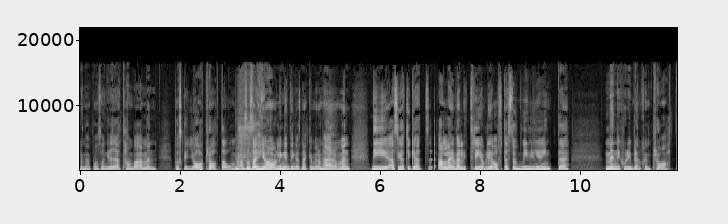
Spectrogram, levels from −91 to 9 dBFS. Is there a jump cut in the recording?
no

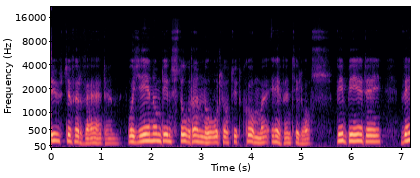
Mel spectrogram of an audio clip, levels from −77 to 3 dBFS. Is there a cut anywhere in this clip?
yes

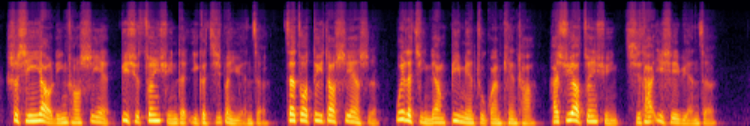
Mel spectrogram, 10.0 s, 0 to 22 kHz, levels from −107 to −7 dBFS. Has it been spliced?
yes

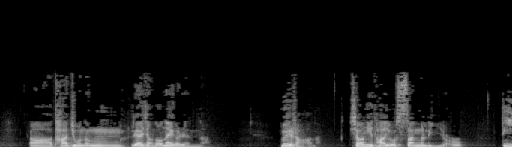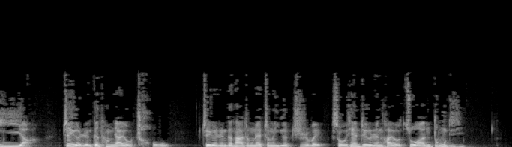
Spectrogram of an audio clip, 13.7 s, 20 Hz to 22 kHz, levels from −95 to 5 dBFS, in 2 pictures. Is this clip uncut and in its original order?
no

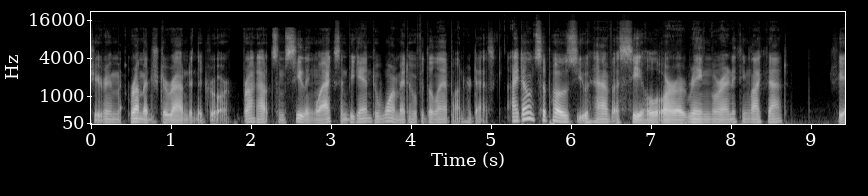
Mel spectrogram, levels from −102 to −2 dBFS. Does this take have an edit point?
yes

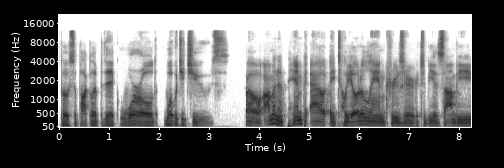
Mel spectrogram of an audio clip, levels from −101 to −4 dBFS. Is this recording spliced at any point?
no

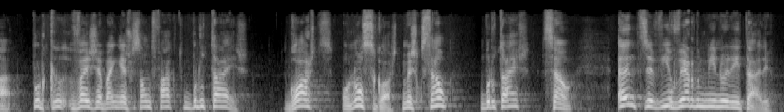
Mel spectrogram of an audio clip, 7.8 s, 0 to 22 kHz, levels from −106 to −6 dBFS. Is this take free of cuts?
no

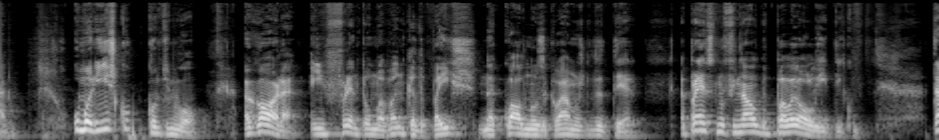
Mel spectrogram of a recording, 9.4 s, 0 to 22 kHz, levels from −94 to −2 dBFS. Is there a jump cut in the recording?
no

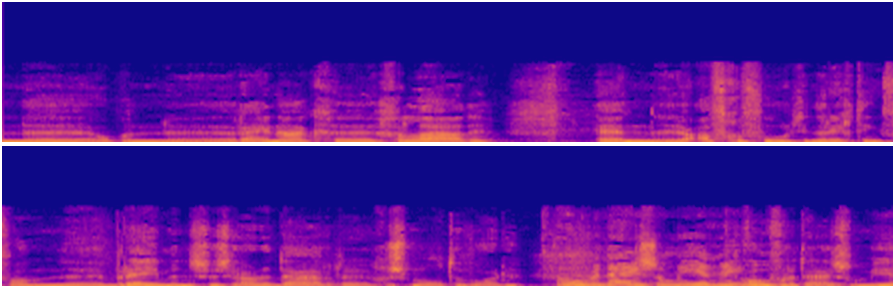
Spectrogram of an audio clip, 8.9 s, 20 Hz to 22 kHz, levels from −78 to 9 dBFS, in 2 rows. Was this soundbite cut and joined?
no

